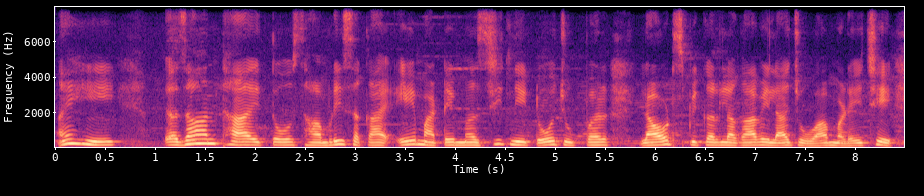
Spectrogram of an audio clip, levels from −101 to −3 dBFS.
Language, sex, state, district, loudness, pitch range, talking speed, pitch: Gujarati, female, Gujarat, Valsad, -16 LUFS, 155-180 Hz, 120 wpm, 160 Hz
